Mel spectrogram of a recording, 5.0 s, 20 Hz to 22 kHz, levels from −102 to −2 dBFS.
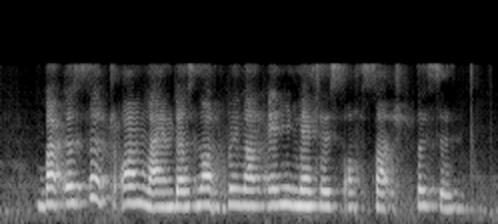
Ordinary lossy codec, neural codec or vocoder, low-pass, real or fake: none; codec, 16 kHz, 2 kbps, FreqCodec, smaller model; none; fake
